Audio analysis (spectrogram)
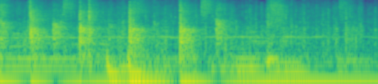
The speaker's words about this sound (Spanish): Aplausos.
